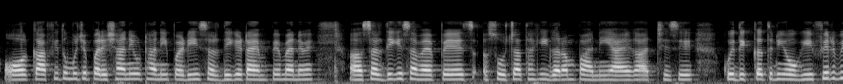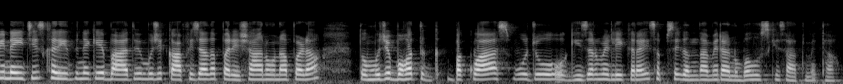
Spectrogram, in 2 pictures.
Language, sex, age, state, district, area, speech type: Hindi, male, 18-30, Rajasthan, Jaipur, urban, spontaneous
